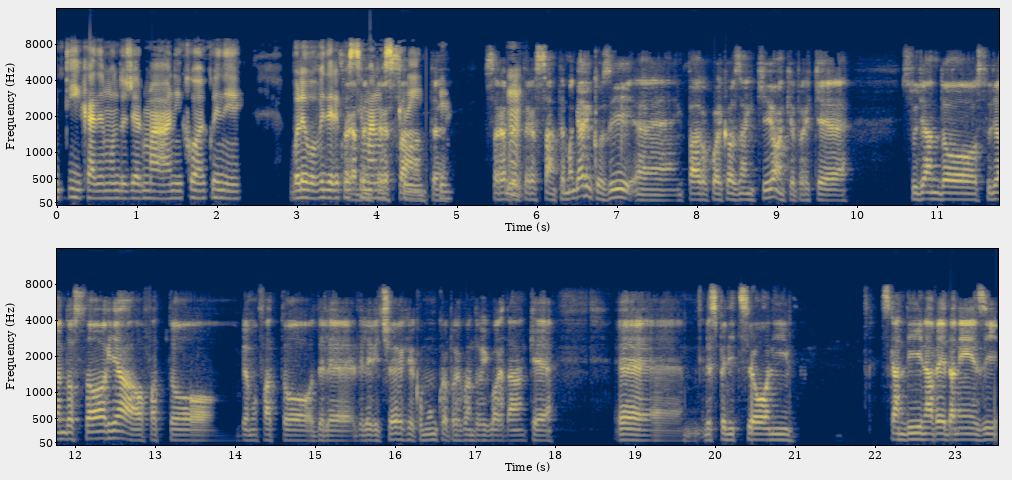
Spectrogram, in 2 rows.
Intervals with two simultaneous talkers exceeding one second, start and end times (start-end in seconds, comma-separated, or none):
3.5-5.0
